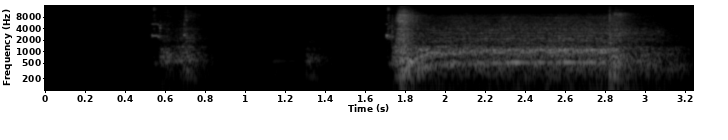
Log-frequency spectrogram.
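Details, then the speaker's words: Barn-find 4WD Citroen BX, first crank, no ECU connected, oiled cylinders: short hesitant bursts then steady sluggish starter whirr; slow cranking, owner suspects bad battery terminal connections. "yeah that sounds pretty okay not the fastest moving but I think the connections on the battery is really bad"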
